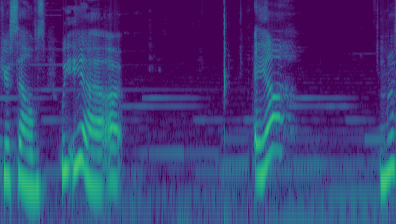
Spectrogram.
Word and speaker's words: Ea: When the vibration of vocal folds was still required to convey our thoughts and intentions, Ea I believe, was the pronunciation used when referring to our people.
